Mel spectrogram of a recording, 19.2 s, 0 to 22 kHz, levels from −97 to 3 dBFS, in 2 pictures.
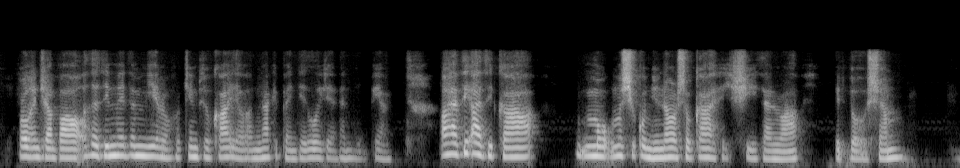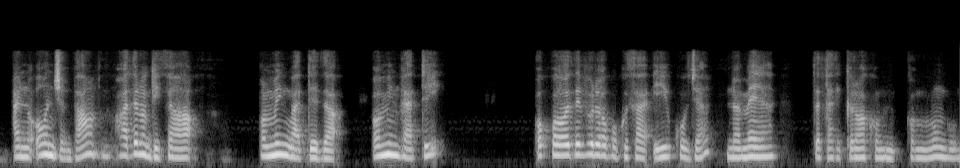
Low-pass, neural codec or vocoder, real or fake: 7.2 kHz; codec, 16 kHz in and 24 kHz out, 0.6 kbps, FocalCodec, streaming, 4096 codes; fake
